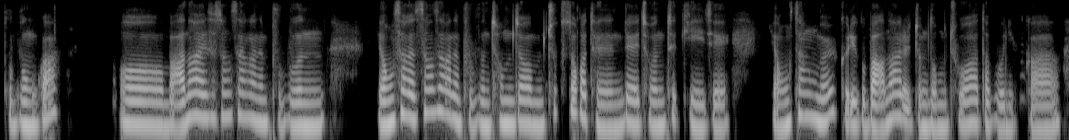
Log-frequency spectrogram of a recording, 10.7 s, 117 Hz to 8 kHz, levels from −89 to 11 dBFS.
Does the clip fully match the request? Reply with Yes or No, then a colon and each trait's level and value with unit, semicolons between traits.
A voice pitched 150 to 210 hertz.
Yes: high, 190 Hz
